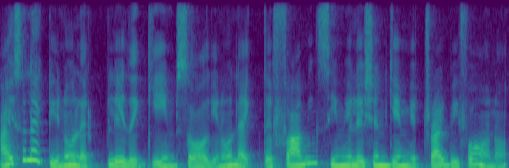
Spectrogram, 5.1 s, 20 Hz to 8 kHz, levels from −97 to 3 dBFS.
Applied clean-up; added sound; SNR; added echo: none; none; none; none.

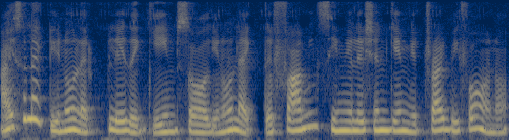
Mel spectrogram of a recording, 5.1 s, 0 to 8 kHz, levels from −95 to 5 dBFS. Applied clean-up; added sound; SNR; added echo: neural mask model Resemble Enhance denoiser.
